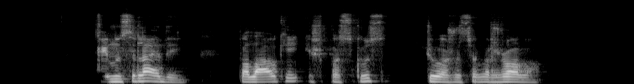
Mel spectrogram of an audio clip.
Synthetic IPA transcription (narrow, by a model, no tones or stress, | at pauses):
kɐɪnʊsʲɪlʲæˑɪd̪ɐɪ | pɐlˠɑˑʊkʲeɪʔɪʃpɐskʊs | t͡ʃʲuɔʒʊsʲoːʋɐɾʒoːʋoː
